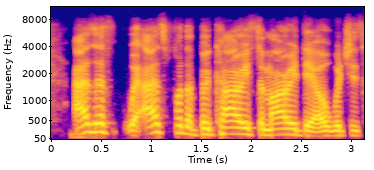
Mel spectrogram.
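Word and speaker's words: Boubakary Soumaré: should be doing as if as for the bukari samari deal which is how you pronounce his name cheek i was cringing every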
